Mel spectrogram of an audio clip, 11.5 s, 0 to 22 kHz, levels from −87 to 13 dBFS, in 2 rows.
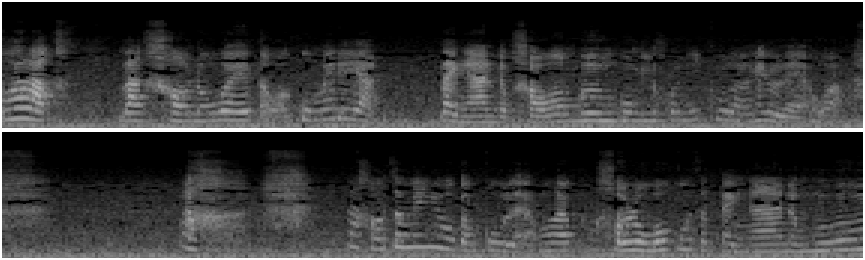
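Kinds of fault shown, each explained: HE-AAC compression: s sounds come out gritty and lispy, the treble synthetic, with nothing above 11.8 kHz. The likely cause is spectral band replication rebuilding the top by copying lower bands upward, heavy damage that fits a bitrate around 16 kbps.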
